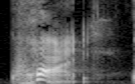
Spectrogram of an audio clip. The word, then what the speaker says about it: 快: 단어는 바로 빠르다 쾌짜입니다. 발음은 콰이.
